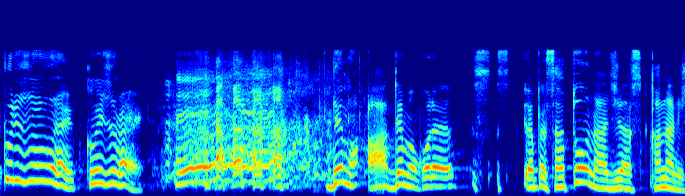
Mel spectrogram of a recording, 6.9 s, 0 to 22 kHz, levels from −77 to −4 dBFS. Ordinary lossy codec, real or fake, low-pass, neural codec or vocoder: none; fake; none; codec, 16 kHz, 4 kbps, X-Codec, HuBERT features, trained on balanced general audio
